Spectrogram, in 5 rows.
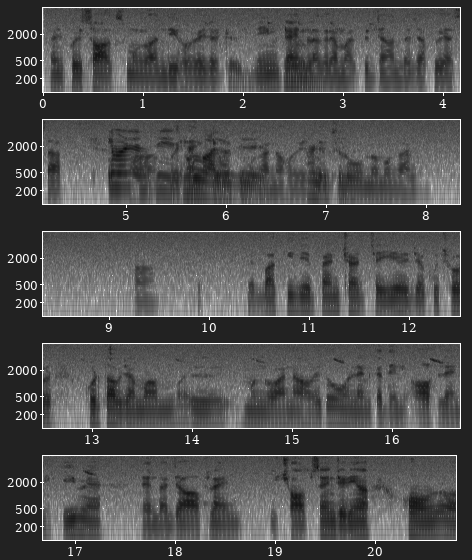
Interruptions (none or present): present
